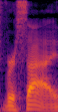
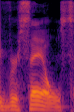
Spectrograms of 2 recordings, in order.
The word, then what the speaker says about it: Versailles: How's it actually pronounced? In France, it's Versailles, the palace of Versailles. Wow. But we say Versailles.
